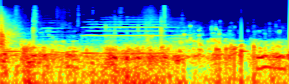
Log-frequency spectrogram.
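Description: Underwater audio from a submerged camera: a muffled, continuous rush of water and bubbling around swimmers, heavy in the low end.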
